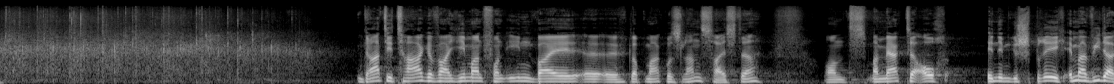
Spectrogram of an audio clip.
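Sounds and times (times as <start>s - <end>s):
hands clapping: 0.0s - 3.5s
speech: 3.6s - 11.1s.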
